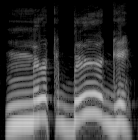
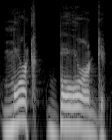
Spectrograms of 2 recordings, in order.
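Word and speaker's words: Mörk Borg: as my review of Merkberg. I believe that is how this is pronounced. I think it's kind of how I was pronouncing it. I know it is not Morkborg, like some reviewers have pronounced it.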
